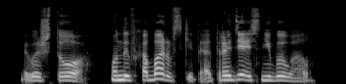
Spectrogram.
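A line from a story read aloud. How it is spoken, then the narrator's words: Laughing hunter. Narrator (Russian): рассмеялся охотник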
